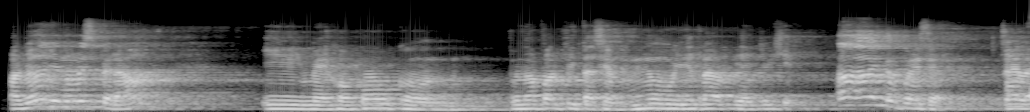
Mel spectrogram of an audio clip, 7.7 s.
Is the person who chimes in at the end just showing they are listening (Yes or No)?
Yes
